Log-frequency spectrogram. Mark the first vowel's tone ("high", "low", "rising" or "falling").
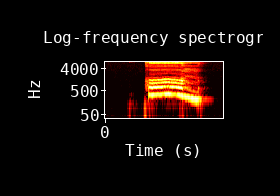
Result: falling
